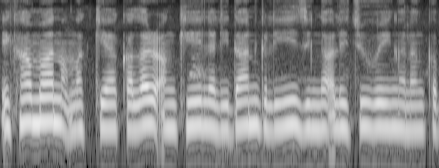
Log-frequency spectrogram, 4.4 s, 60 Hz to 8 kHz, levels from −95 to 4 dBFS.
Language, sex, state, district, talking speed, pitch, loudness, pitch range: Wancho, female, Arunachal Pradesh, Longding, 260 wpm, 200 Hz, -15 LUFS, 195-210 Hz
